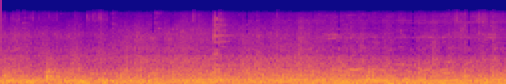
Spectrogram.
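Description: Steam-hauled park train rolling along its track, heard from an open passenger car: a steady rumble of wheels on rails, with a couple of faint clicks.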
